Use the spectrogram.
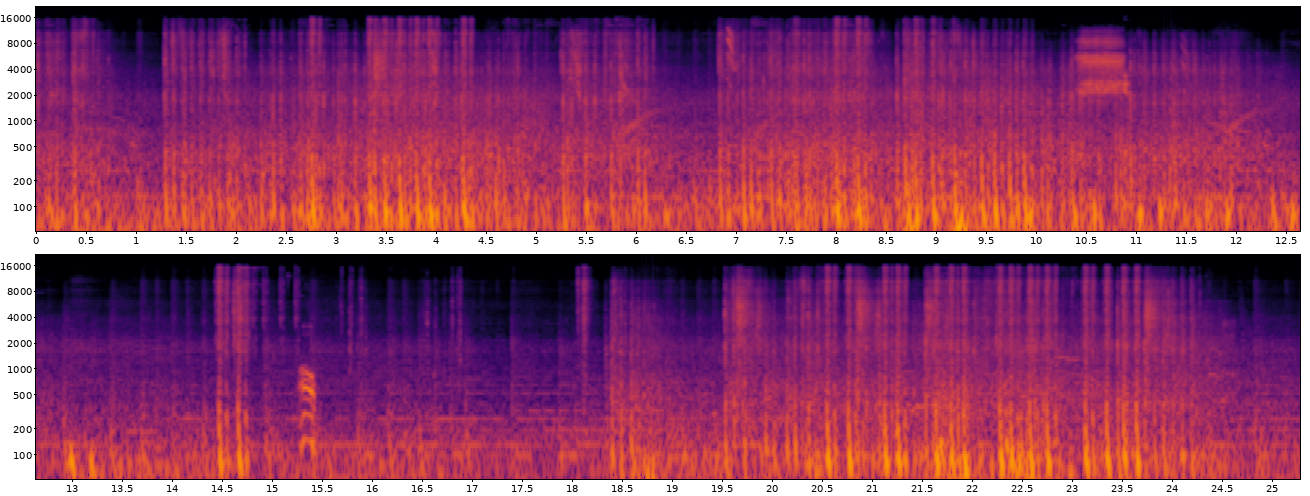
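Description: Rapid bursts of gunfire in the VR shooter Zero Caliber, played with bHaptics, crackle almost continuously at close range with dense repeated shots, while a player talks over the shooting.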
